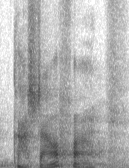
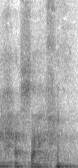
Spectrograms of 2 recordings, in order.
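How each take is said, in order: First: The word begins with a K sound. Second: The word begins with an H sound. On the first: The speaker calls it wrong. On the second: The speaker calls it right. "adanya hasafa"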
